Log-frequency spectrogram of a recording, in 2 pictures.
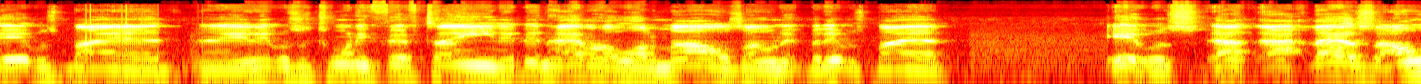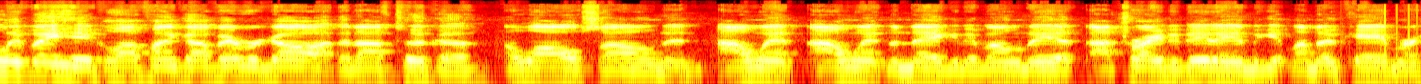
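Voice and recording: At a fairly quick pace, a man talks at medium pitch with ordinary pitch variation and a bright, sharp tone.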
